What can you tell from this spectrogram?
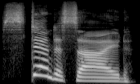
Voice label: Female Human Attack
